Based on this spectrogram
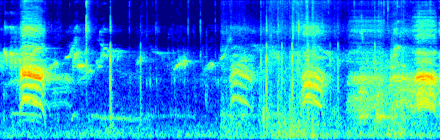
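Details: Morning gathering of crows battling wild birds for food: a sharp loud caw, a quiet gap with faint chirps, then a rapid run of overlapping rasping caws.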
